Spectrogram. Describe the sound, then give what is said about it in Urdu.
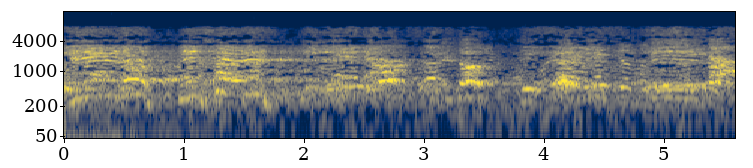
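Protesters in Istanbul chant slogans demanding the death penalty for soldiers brought to court over a July coup attempt against Erdoğan's government: a loud massed chorus of voices surging in repeated rhythmic phrases. “مظاہرین نعرے لگا رہے ہیں کہ ہم موت کی سزا چاہتے ہیں۔”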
